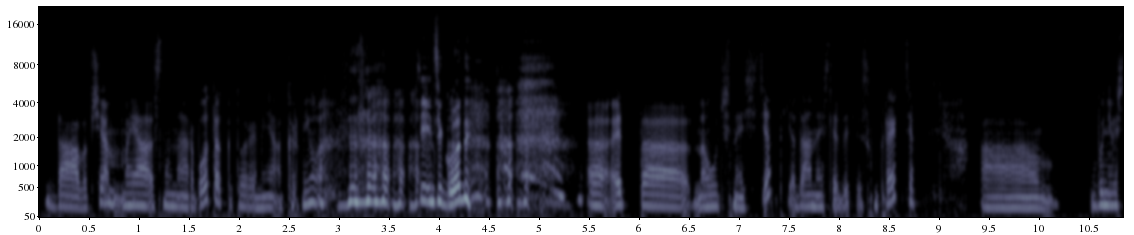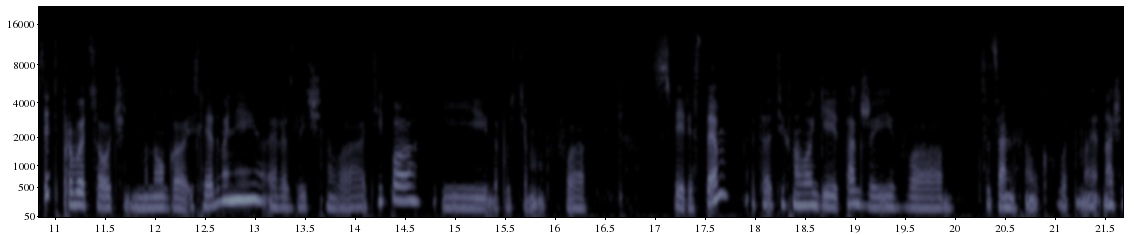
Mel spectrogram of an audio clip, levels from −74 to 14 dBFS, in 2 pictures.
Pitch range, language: 160-225 Hz, Russian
